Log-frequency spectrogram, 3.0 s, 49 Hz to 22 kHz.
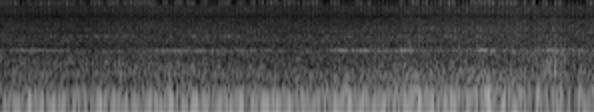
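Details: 1989 TBI truck after the fuel tank, lines and clogged pre-filter were cleaned: steady low idle rumble with an even beat, no stumbles or surging. The engine idles smoothly.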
